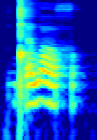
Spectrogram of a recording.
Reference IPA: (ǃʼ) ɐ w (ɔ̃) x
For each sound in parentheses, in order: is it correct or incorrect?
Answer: correct, incorrect: ɔ

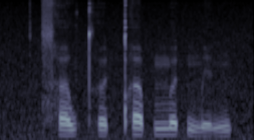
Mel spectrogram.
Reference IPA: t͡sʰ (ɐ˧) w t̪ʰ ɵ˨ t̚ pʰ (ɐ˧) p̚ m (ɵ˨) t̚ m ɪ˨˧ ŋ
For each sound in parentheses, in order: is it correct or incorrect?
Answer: incorrect: ɐ˨˧, correct, incorrect: ɵ˧

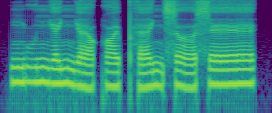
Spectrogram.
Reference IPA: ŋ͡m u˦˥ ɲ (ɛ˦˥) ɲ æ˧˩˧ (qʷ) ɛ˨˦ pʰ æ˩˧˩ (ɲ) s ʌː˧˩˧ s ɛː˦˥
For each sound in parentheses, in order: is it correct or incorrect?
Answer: correct, correct, correct

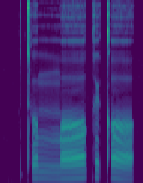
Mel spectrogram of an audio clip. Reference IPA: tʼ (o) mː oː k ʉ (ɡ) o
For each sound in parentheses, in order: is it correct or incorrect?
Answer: incorrect: u, incorrect: kʼ

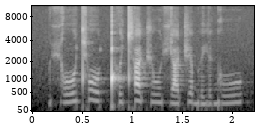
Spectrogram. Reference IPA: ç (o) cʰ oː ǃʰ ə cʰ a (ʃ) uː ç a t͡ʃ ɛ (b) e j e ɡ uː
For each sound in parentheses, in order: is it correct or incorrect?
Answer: incorrect: oː, incorrect: t͡ʃ, correct

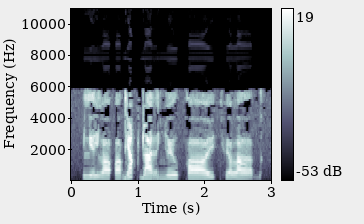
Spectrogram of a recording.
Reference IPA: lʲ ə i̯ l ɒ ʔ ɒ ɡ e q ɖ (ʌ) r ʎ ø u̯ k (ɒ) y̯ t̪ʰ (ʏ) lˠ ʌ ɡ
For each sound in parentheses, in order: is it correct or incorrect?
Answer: incorrect: a, incorrect: ɒː, correct

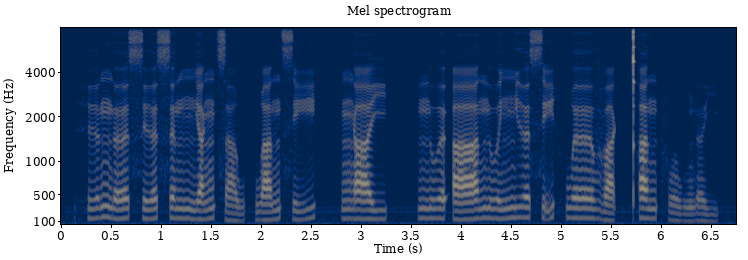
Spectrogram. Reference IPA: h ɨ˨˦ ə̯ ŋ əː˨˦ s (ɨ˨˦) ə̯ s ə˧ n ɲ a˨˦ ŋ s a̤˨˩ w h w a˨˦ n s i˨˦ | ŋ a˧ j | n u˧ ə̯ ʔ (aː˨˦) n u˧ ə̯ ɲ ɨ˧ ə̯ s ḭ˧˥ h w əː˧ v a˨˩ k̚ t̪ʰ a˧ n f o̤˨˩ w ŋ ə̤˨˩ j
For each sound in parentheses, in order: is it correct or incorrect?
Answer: correct, correct

